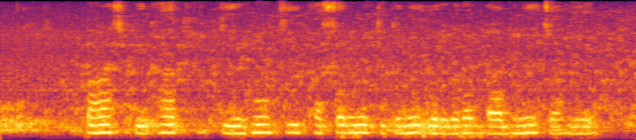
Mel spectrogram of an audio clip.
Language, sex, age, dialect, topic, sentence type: Hindi, male, 18-24, Kanauji Braj Bhasha, agriculture, question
